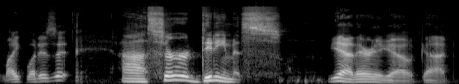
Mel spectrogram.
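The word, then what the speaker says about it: Sir Didymus: say his name Mike what is it uh sir didus yeah there you go God um you got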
